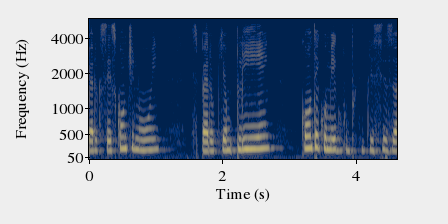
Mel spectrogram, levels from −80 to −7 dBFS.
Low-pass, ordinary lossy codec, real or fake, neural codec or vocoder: 5.4 kHz; none; real; none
